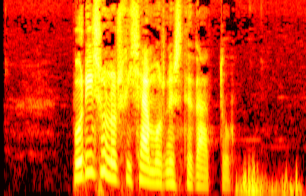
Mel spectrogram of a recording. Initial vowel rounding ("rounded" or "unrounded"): rounded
